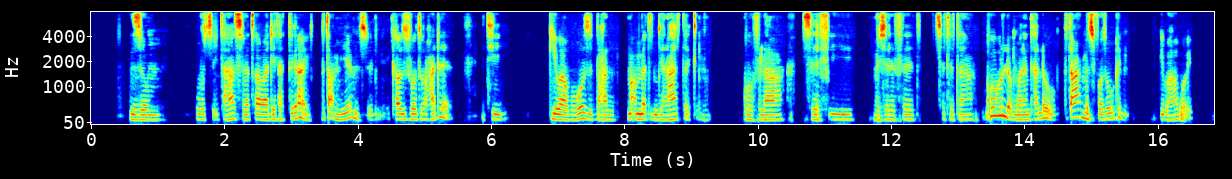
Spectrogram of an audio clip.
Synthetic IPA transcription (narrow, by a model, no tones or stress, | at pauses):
ʔɨzo̞m | wʊt͡sʼit̪ʰasɨnɐt̪ʼɐβad̪et̪ʰat̪ʰːɨɡɾajb̥ɨt̪ʼa̰ʕmijɛmɨsɨnkʰaβzɨfot̪ʰuħad̪ɐ | ʔɨt̪ʰi | ɡ̥iβaβozɨbahalmaʔʼmɐt̪ʼɨnd̪ɐɾazɨt̪ʼɐkʼːɨnɐm | ɡ̥oflasɐfi | mɐʃɾɐfɐt̪ | sɐt̪ʰɐt̪ʰakʰoβɨlːomwɔnant̪ʰalːɐwub̥ɨt̪ʼaʕʕmizɨfot̪ʰwuɡɨn | ɡ̥iβaβo̰j̰u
